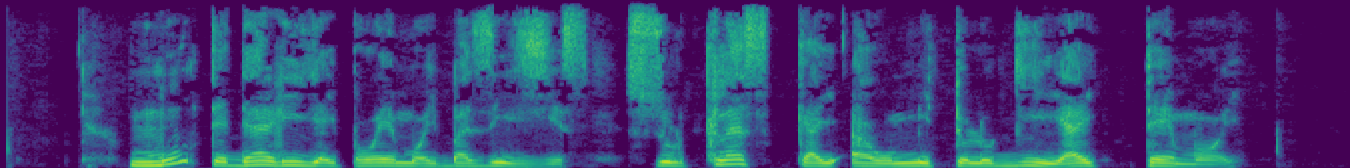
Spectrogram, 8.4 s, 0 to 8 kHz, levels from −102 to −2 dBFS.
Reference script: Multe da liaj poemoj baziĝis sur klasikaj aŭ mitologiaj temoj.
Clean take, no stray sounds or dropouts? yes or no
yes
